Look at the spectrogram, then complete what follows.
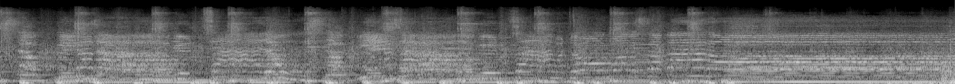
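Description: Stage performance music with singing over a regular beat, closing on a long held chord for the last couple of seconds.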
